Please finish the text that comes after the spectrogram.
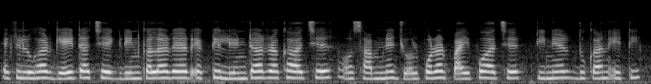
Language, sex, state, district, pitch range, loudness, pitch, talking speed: Bengali, female, Assam, Hailakandi, 280-300 Hz, -13 LUFS, 295 Hz, 175 wpm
